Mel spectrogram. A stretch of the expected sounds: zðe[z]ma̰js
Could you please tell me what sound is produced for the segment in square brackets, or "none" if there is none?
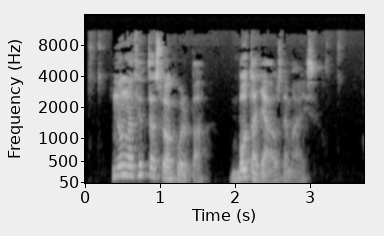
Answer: none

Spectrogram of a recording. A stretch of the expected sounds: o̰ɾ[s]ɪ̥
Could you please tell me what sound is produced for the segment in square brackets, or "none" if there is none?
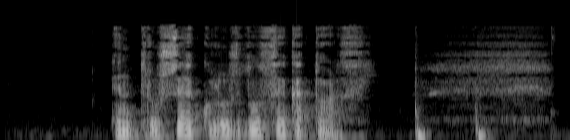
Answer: θ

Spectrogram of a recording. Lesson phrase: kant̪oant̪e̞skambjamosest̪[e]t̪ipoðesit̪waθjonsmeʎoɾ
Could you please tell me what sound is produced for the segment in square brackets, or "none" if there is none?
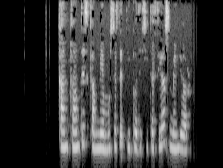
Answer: e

